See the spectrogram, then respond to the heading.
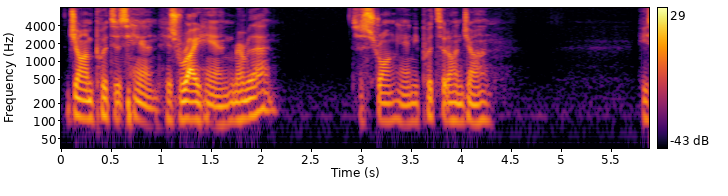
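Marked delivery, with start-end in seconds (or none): none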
